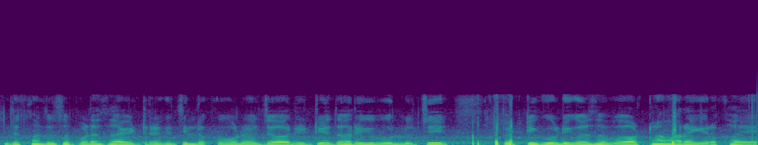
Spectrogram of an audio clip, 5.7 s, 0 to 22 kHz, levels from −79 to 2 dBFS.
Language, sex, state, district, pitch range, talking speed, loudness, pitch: Odia, female, Odisha, Malkangiri, 175-185 Hz, 200 wpm, -20 LUFS, 180 Hz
